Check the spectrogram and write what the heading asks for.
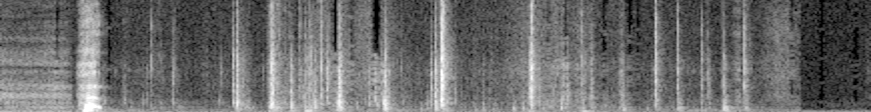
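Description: Mobile phone keypad being dialled: a quick, uneven run of about fifteen button clicks. A short thump comes first, about half a second in.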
